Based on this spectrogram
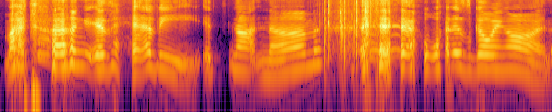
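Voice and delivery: laughing through the words; giggling at her own tongue. Real, not acted.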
